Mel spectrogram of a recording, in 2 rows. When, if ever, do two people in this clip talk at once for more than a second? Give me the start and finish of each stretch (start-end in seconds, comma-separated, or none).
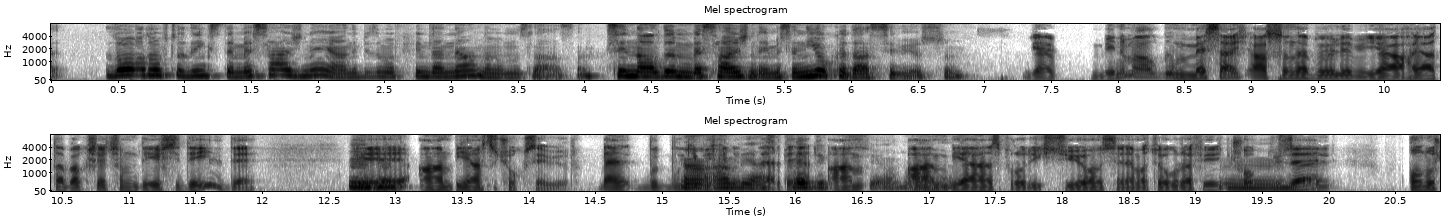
15.1-17.3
